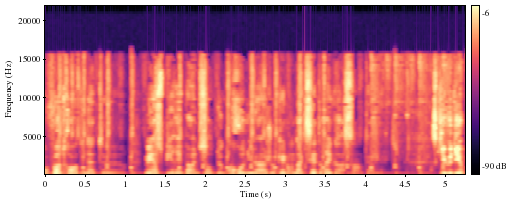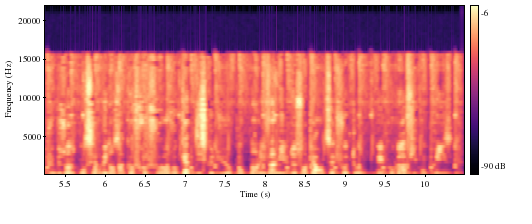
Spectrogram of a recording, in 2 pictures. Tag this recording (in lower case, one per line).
speech
music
